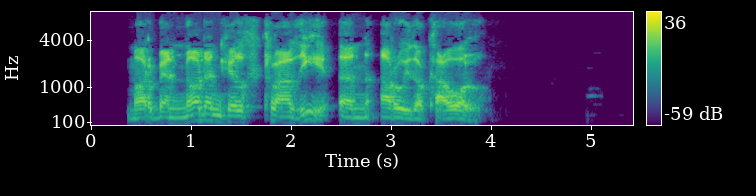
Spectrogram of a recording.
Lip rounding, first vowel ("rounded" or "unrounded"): unrounded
